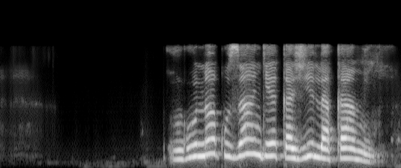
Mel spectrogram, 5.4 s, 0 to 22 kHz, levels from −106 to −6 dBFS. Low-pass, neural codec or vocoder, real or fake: 7.2 kHz; codec, 16 kHz, 4 kbps, X-Codec, HuBERT features, trained on general audio; fake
